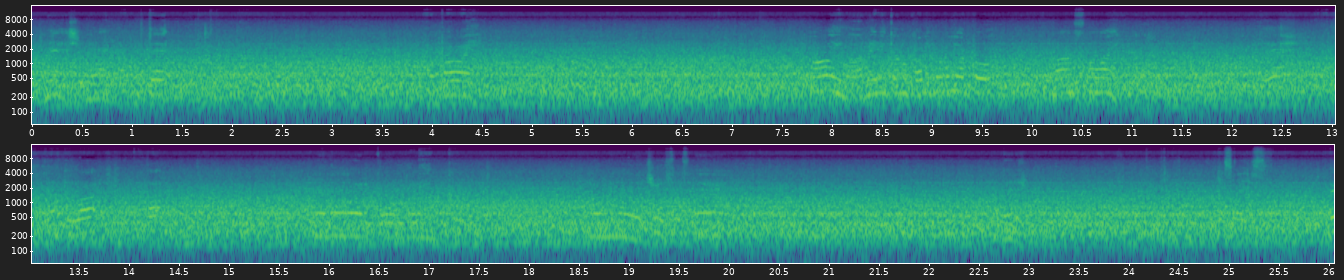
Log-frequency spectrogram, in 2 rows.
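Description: Steady cabin noise of a Boeing 777-300ER airliner in flight, an even rush that never lets up, with faint voices underneath. A few light rustles of menu pages being turned can be heard.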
